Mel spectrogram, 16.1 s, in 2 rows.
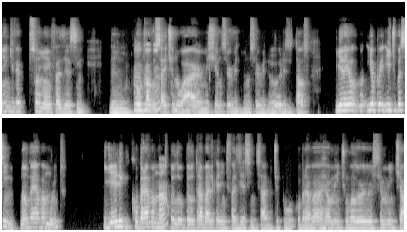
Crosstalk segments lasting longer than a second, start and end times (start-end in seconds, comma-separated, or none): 2.6-4.0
